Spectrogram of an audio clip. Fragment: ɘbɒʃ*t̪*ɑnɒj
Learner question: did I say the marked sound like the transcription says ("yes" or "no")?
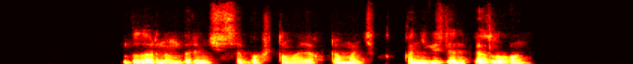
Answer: yes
